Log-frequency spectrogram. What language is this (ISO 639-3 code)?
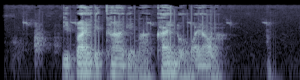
tui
